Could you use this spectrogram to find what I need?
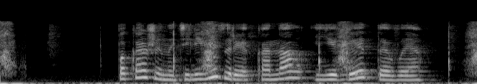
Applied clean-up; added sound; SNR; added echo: none; Writing; 5 dB; none.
